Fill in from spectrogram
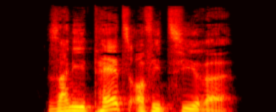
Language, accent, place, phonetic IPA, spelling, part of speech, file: German, Germany, Berlin, [zaniˈtɛːt͡sʔɔfiˌt͡siːʁə], Sanitätsoffiziere, noun, De-Sanitätsoffiziere.ogg
- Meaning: nominative/accusative/genitive plural of Sanitätsoffizier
